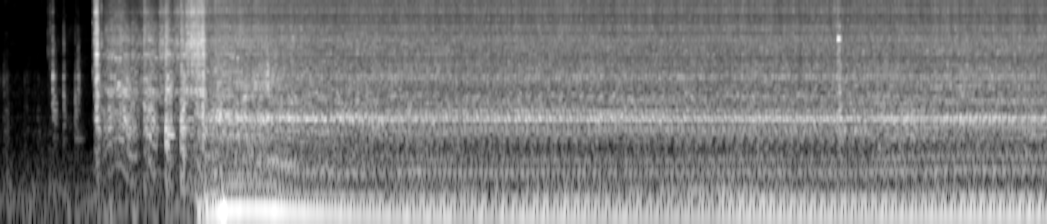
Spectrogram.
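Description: Starter cranks briefly, engine catches within two seconds and settles into a smooth, even idle with no misses or knocks.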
